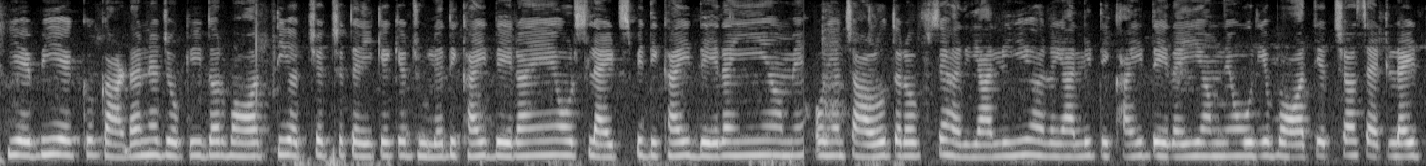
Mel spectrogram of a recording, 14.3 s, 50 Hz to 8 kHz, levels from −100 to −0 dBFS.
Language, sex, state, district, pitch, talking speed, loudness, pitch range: Hindi, female, Chhattisgarh, Bilaspur, 240 Hz, 195 wpm, -25 LUFS, 235-250 Hz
